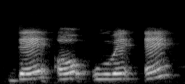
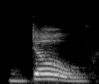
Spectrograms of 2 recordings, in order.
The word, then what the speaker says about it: dove: The word dove, D-O-V-E, dove, y dove, D-O-V-E también, pero la pronunciación es diferente.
